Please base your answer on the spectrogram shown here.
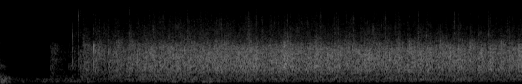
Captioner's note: applause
